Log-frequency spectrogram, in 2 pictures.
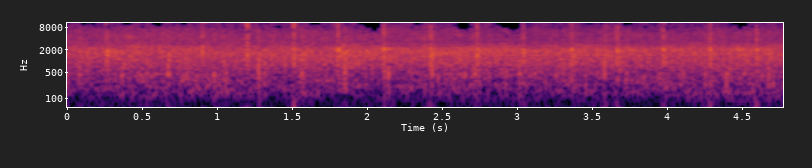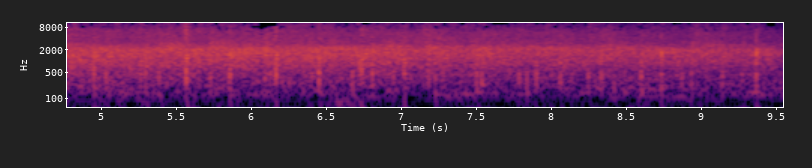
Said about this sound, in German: Vielleicht an dieser Stelle einen Applaus nochmal.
